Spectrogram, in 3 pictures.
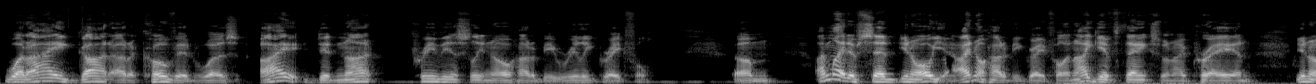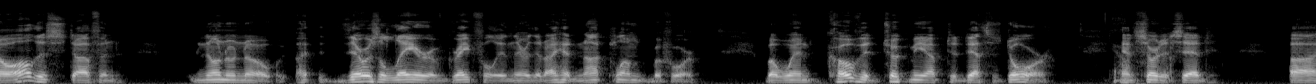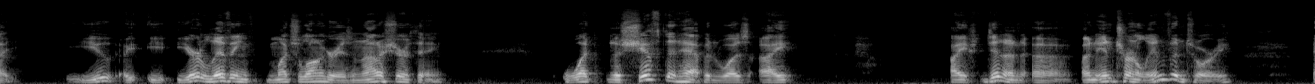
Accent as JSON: {"language": "English", "region": "Southern California", "country": "United States", "tie": "born or raised there", "also_born_or_lived": "Westchester, Los Angeles", "said": "growing up in Southern California."}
